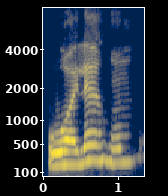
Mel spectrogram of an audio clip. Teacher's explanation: واو میں ہون گول ہوں گے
